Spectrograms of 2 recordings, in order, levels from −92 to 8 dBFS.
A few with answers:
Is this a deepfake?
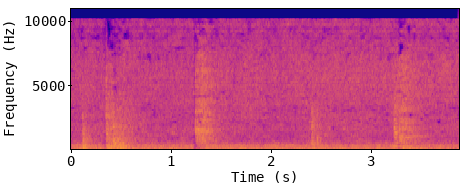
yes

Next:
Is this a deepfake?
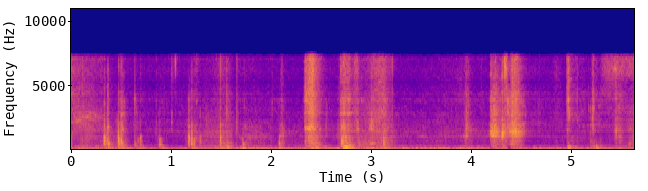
yes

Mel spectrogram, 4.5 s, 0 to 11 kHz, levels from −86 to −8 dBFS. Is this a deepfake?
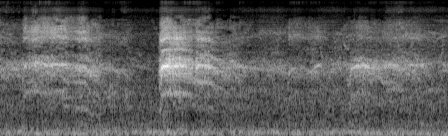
yes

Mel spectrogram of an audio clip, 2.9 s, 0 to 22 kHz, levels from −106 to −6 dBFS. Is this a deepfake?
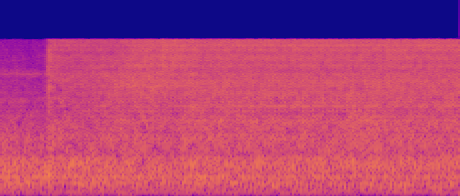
yes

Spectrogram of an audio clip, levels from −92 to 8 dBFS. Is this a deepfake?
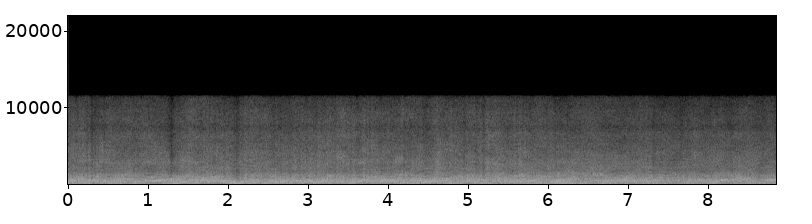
yes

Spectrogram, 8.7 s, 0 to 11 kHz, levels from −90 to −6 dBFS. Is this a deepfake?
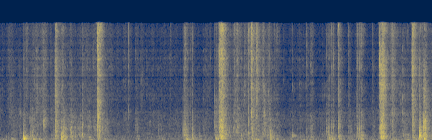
yes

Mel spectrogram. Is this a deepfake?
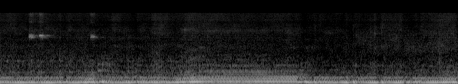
yes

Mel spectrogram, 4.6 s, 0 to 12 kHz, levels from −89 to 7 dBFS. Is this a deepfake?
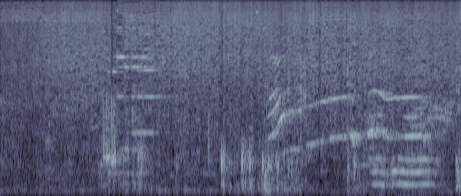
no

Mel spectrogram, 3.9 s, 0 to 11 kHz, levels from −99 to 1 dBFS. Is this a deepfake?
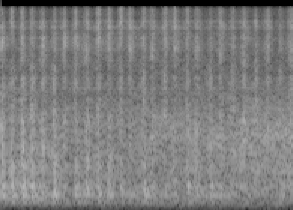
yes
